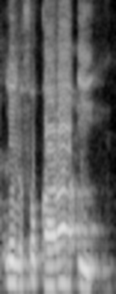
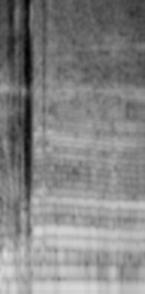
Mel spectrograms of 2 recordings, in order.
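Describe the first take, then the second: First: The vowel in fuqara is cut short. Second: The vowel in fuqara is drawn out long. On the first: The speaker calls it wrong. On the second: The speaker calls it right. "dipanjangin. Panjangnya lebih"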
